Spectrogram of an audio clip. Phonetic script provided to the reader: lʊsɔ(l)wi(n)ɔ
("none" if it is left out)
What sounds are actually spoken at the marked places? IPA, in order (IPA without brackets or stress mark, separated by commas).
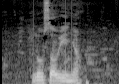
none, ɲ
